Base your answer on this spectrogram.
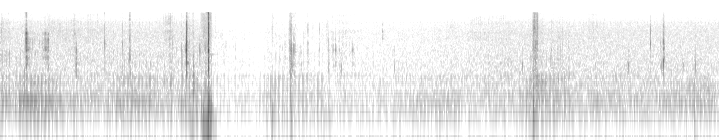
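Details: Domestic cat purring: a low, steady rumble pulsing in a quick rhythm, broken by sharp clicks and rustling handling noises, with one loud crack near the two-second mark.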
